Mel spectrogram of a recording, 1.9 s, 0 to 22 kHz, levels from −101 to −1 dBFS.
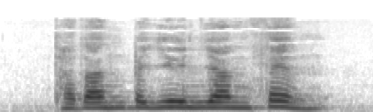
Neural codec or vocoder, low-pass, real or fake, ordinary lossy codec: vocoder, 44.1 kHz, 128 mel bands every 512 samples, BigVGAN v2; 10.8 kHz; fake; AAC, 48 kbps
